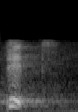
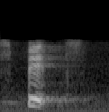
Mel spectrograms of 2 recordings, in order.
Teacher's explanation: We have some kind of little H thingy, okay, after P. · Shown in: first take · Term: aspiration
